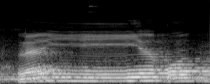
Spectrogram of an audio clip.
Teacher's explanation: nun sukun ketemu ya itu bi gunnah. Makanya ada mendengung layaqo. Jadi nanti diperiksa hidungnya masing-masing pas baca layaqo, enten dengerin betul.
